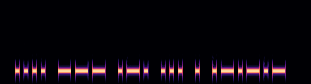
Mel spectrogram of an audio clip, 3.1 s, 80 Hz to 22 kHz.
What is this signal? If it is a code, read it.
Morse code, heard as a keyed tone, about 28 wpm, 700 Hz. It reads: HORSE.
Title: Sentences from Top 1000 Words - Review Part 2 - 28wpm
